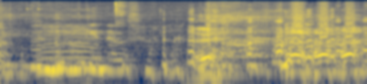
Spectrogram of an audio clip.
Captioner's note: laughing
